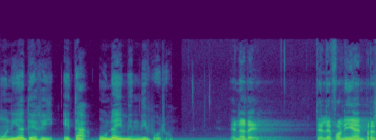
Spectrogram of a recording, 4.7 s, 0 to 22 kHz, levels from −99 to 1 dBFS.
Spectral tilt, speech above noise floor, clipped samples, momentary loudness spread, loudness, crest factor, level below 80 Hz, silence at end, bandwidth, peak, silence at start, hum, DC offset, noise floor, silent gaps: -6 dB/octave; 32 dB; under 0.1%; 14 LU; -23 LUFS; 20 dB; -56 dBFS; 0 s; 15.5 kHz; -4 dBFS; 0 s; none; under 0.1%; -54 dBFS; none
